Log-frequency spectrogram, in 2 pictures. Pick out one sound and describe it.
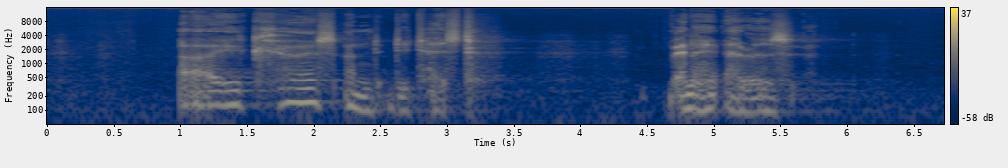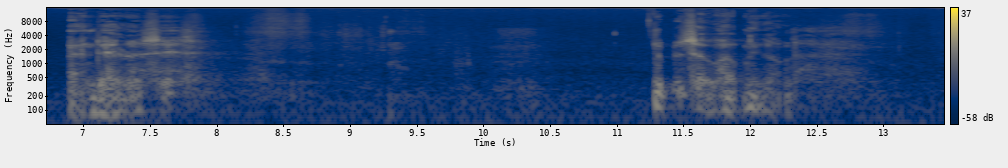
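An elderly man speaks intensely in short bursts, close by.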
